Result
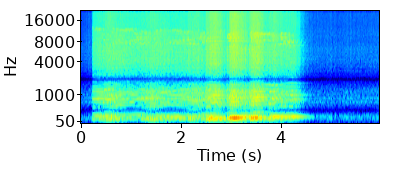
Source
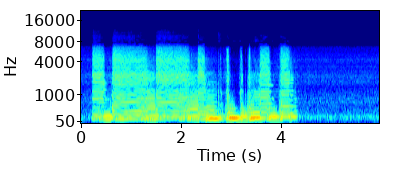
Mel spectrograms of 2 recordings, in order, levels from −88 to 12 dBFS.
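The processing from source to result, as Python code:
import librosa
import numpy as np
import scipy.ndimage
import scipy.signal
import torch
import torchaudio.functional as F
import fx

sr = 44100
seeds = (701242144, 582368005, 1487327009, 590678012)

p1 = fx.envelope_flatten(x, sr, power=0.1)
p2 = fx.fixed_phaser(p1, sr, hz=850.0, stages=4)
p3 = p2 + fx.echo_feedback(p2, sr, ms=78, feedback_pct=45, wet_db=-3, dry=0)
y = p3 * 10.0 ** (7.0 / 20.0)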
